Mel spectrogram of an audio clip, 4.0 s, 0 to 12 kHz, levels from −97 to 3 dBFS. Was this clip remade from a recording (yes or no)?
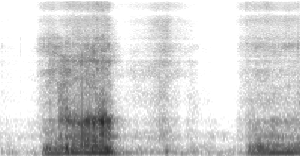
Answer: yes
